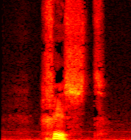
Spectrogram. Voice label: "gist", Dutch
